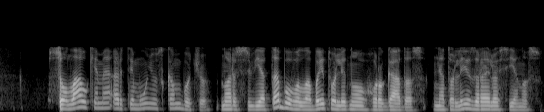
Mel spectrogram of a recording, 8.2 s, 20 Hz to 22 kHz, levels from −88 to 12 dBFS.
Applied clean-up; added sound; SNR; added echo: none; none; none; none.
